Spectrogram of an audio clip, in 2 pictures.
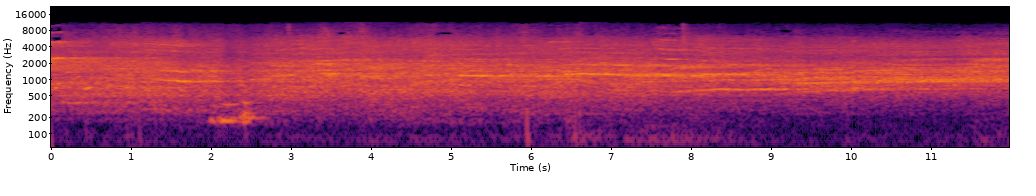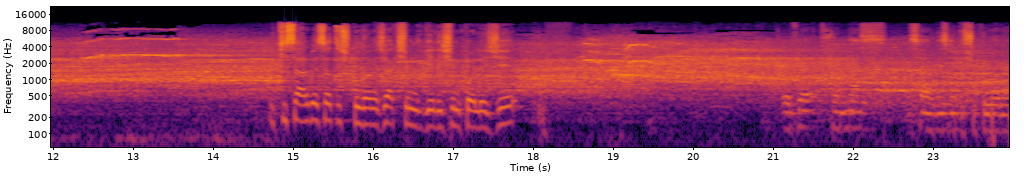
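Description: Young players and spectators chatter and call out in a large echoing hall.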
